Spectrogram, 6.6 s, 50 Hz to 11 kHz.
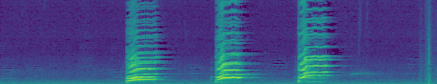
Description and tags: High tritone slides up
Sliding sounds on a high pitched tritone (scary interval). A scary sliding sound, or a curious/confusing sound.
Recorded on a violin using my Tascam Dr-05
